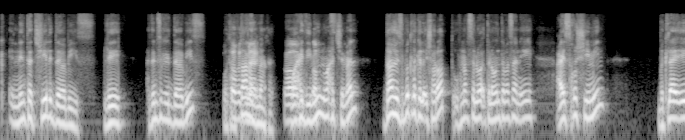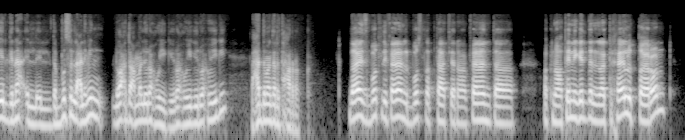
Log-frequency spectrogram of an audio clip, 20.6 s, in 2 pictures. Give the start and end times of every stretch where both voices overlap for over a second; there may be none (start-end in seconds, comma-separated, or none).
3.4-5.1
